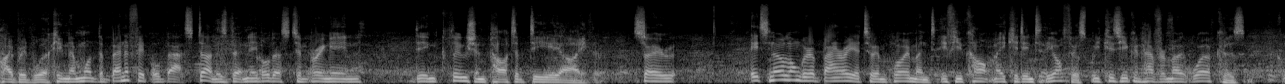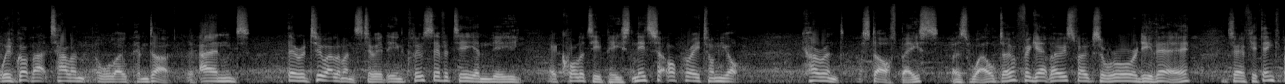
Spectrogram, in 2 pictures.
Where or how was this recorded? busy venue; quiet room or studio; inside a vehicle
busy venue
